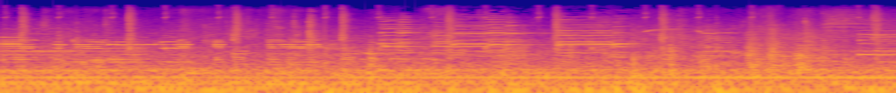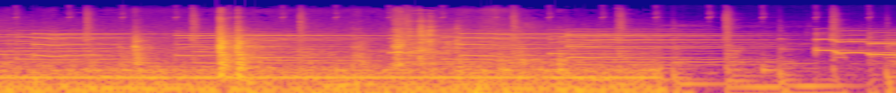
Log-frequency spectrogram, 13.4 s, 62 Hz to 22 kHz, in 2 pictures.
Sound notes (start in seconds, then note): 2.8 creaking; 9.2 clacking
